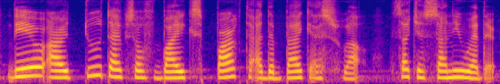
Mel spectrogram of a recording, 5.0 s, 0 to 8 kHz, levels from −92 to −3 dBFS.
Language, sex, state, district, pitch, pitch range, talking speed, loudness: English, female, Nagaland, Kohima, 240 Hz, 230-260 Hz, 190 wpm, -14 LUFS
